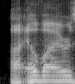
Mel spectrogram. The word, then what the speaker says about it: Elvira's: Elvira's is good. It's pronounced Elvira.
